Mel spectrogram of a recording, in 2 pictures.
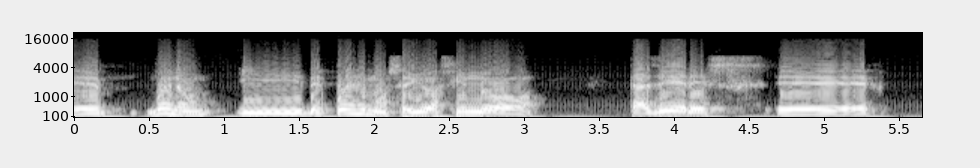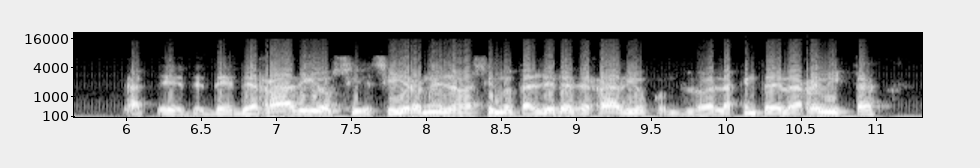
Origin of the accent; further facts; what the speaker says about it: Bermejo, Mendoza, Argentina; Nací acá, soy bermejindio … dirían los de Chacra, nacido y criado en Bermejo.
